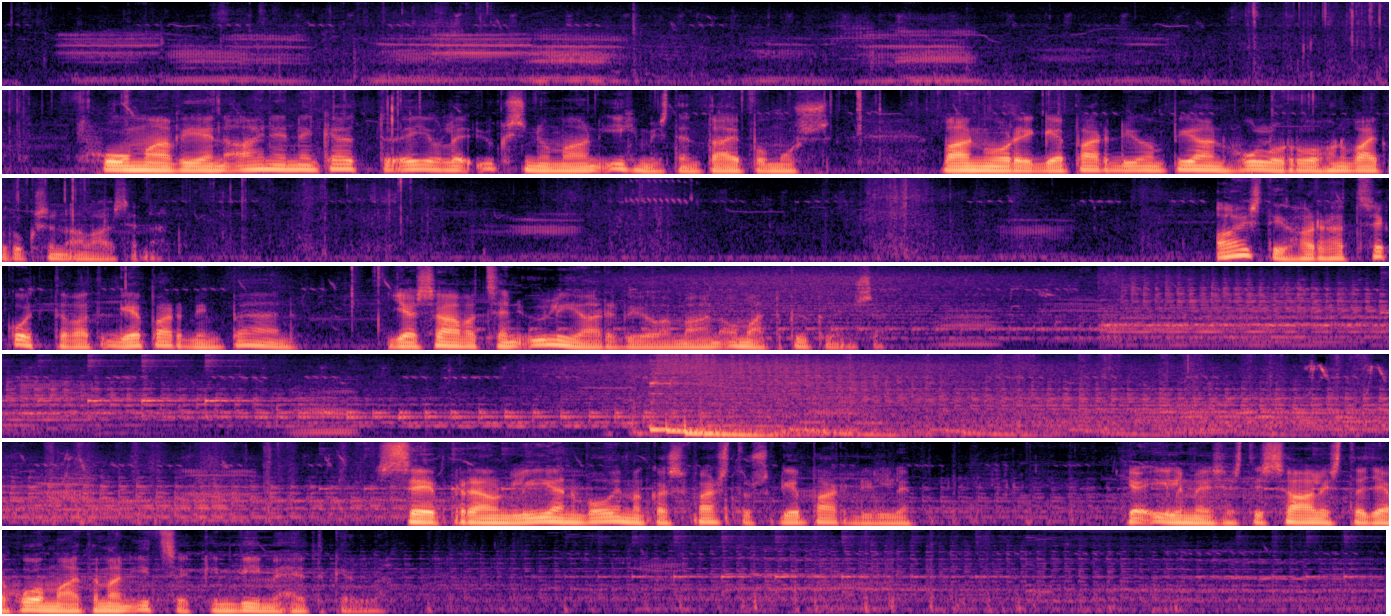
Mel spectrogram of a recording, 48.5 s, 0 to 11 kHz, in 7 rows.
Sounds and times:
Speech: 0:07.4 - 0:14.7, 0:20.0 - 0:25.2, 0:36.6 - 0:39.3, 0:40.3 - 0:43.6.

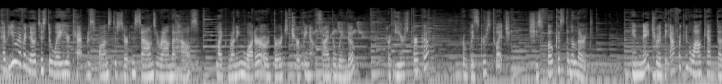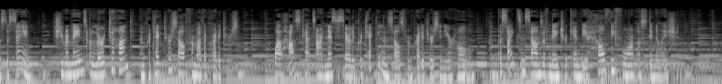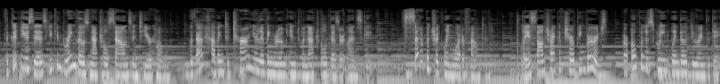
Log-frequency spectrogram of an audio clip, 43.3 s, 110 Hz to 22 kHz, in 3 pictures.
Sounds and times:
Speech: 0:00.0 - 0:11.9, 0:12.6 - 0:19.2, 0:19.9 - 0:28.2, 0:29.0 - 0:36.4, 0:37.0 - 0:43.2
Music: 0:00.0 - 0:43.2.

